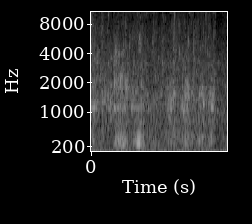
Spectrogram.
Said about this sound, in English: Your toilet's clogged, sir? The toilet's clogged with the pillow coverings, and I'm trying to flush them, but there's water everywhere. They just won't go down.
